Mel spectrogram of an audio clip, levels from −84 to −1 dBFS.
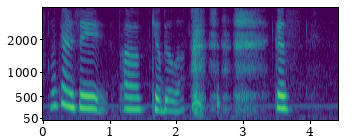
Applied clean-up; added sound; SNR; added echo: none; none; none; none.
